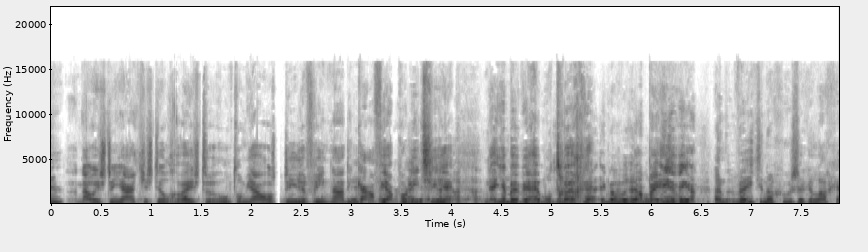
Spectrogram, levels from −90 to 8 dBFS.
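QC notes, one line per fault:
2.25–2.30 s, gap at a join of encoded pieces: separately encoded segments were joined with the encoder's delay and padding left in, opening a 55 ms silence with smeared edges before the sound resumes.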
